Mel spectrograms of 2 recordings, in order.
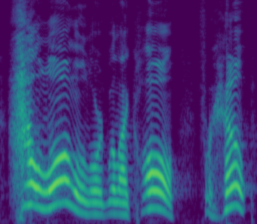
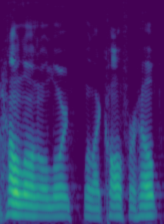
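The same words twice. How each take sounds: First: Louder, higher cry on "How long". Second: Said in the usual way. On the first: Acted. Prophet long praying to the Lord, crying out. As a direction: plead it loudly, stretching out the call for help. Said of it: "Habakkuk's been praying about for a while". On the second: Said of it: "he cries out".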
